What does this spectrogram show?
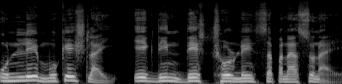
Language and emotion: Nepali, neutral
